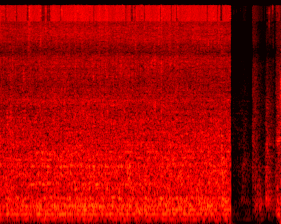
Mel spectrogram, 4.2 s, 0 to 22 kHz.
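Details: Older Maytag A7300 washer with a lid door switch fault that stopped it mid-cycle: steady rushing of water filling the tub about three seconds, then stops cleanly; normal fill.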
